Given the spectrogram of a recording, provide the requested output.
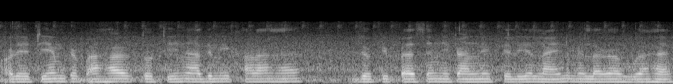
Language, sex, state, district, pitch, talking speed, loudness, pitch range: Hindi, male, Bihar, West Champaran, 125 Hz, 185 wpm, -14 LUFS, 125-130 Hz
